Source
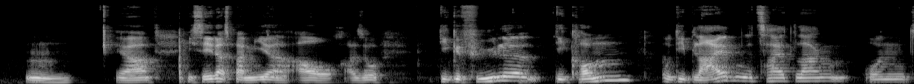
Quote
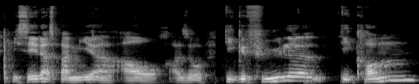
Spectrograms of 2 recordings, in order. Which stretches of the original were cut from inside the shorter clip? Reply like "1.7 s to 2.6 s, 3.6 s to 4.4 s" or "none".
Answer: 3.9 s to 4.3 s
